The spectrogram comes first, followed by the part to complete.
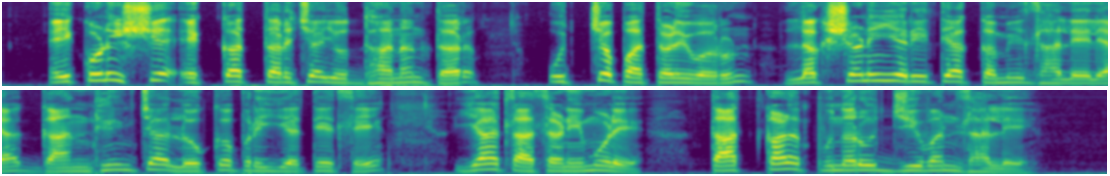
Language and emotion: Marathi, neutral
